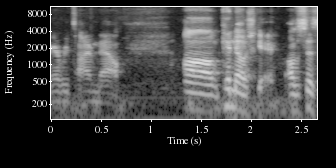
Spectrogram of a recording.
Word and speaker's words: Konosuke: We got Jon Moxley against I'm just gonna say Takeshita because I always say his first name wrong. Konosuke? Is it Konosuke, right?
